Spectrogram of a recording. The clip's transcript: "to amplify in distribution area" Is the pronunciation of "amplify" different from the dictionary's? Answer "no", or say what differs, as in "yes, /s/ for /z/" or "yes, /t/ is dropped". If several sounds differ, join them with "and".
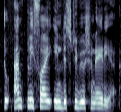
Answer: no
